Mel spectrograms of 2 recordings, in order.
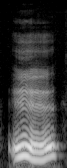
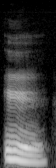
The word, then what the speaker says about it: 으: The vowel 으 has the same tone position as the Korean vowel 우, but the shape of your mouth is wider.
